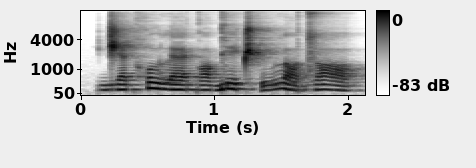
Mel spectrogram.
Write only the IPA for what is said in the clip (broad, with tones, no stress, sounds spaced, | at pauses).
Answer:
d͡ʒ æ˩ ɡ χ u˧˩ l æ˩ ɡ ɒ˩ ɡ e˧˩ t͡ʃʼ u˩˧ l ɒ˩ d͡z ɒ˧˩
